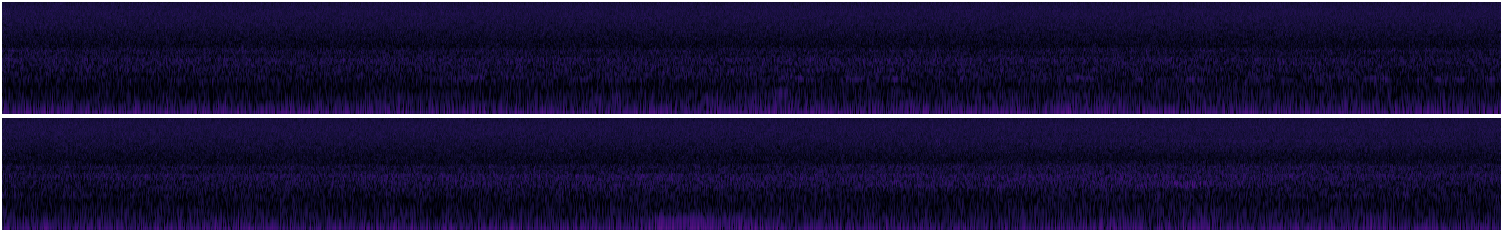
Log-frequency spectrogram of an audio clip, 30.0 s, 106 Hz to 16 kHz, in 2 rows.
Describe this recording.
Soundscapes > Nature
Automatic recording from a wood near Alice Holt Lodge Pond, Surrey, UK. Recorded with a DIY Raspberry Pi audio streamer designed by Luigi Marino. Before Feb 28th 2025, the recordings were done using MEMs microphones. Since Feb 28th 2025, the quality of the recordings has improved considerably because of changes in the equipment, including switching to Rode LavalierGO mics with Rode AI-Micro audio interface and software updates. This solar-powered system is typically stable, but it may go offline due to extreme weather factors. This recording is part of a natural soundscape dataset captured four times a day according to solar time (sunrise, solar noon, sunset, and at the midpoint between sunset and sunrise). The main tree species is Corsican pine, planted as a crop in 1992, and there are also mixed broadleaf species such as oak, sweet chestnut, birch, and willow. The animal species include roe deer, muntjac deer, and various birds, including birds of prey like buzzard and tawny owl.
alice-holt-forest, field-recording, meadow, natural-soundscape, nature, phenological-recording, raspberry-pi, soundscape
